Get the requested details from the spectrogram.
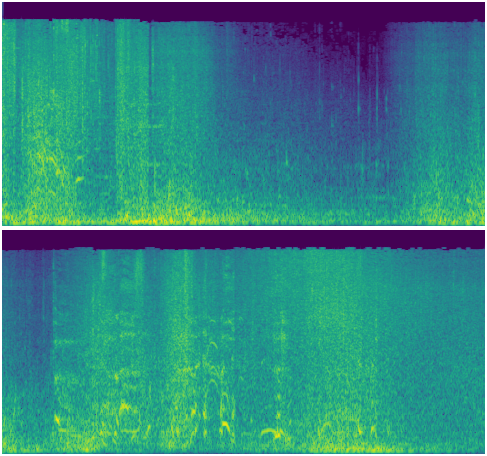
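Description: Water churns and splashes loudly.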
